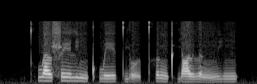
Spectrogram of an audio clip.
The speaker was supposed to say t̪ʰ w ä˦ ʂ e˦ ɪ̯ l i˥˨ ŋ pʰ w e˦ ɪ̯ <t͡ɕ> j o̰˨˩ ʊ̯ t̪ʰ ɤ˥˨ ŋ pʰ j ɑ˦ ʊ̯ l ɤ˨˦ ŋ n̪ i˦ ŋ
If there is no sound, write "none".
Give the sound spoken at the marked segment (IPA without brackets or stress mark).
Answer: t̪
